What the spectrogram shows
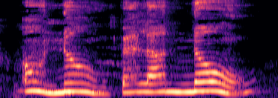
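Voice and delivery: very slow, drawn-out, loud, horrified cry. The angel's voice cries out to the narrator, crying out in horror. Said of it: "the angel's voice cried in horror".

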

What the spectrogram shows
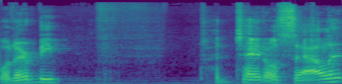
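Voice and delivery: words shaking through chattering teeth. Narrator, being moved toward the park in the cold, asks a question, shivering, teeth chattering. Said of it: "My teeth chattered and words shivered out of me".

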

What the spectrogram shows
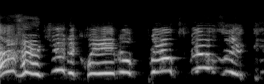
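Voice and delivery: squeaky, very high put-on character voice. Retelling what a character said, imitating a character's voice. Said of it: "I'm mad at that voice".

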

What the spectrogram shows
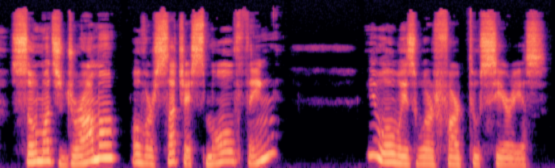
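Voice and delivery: ordinary delivery

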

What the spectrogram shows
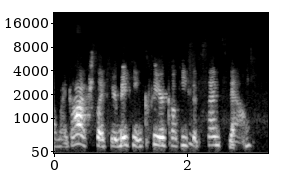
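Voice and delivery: ordinary delivery

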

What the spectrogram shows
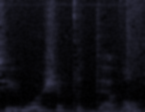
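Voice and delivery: put-on soft, hushed older woman's voice.

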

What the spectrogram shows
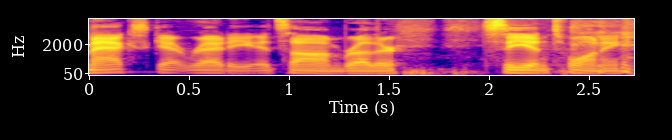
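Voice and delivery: plain

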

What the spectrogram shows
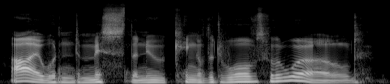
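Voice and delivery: menacing, sinister evil voice. A character greets his boss, not having noticed him: evil voice. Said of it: "he's using his evil voice".

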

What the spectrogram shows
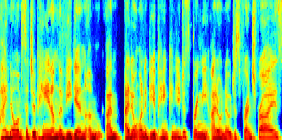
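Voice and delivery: apologetic, self-effacing, sorry-to-be-a-pain tone. Acting out a diner ordering at a restaurant: imitating a self-effacing, apologetic diner. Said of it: "In this very self-effacing, apologetic way".

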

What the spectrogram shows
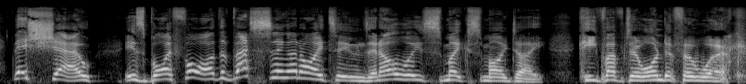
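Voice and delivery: improvised, made-up British accent from the east. Reading a listener review aloud as an improvised persona; made-up Eastern British accent. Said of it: "I'm from Eastern Britain".

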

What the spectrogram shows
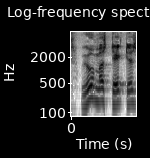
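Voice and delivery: put-on Indian accent. Retelling giving instructions to a work crew: Indian accent. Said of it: "I started doing an Indian accent".

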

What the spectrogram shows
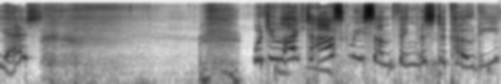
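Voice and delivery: very high-pitched little house-elf voice. Answering the interviewer, speak as Dobby in a Dobby house-elf voice. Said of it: "Can I interview you, Dobby?".

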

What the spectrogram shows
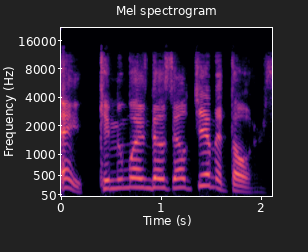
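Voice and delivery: loud, squeaky puppet voice. Reading a listener comment, voicing Jersey City Frankie in a Sesame Street-like voice. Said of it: "It sounded like a Sesame Street character".

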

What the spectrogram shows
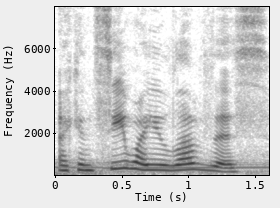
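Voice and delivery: loud high yelling. In a fast car with the windows down, the angel calls to Crowley: yelled. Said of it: "the angel yelled".

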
